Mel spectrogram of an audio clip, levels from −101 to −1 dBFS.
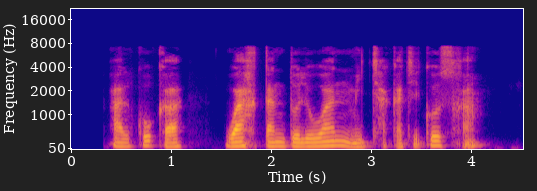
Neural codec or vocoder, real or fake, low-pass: codec, 16 kHz in and 24 kHz out, 1 kbps, XY-Tokenizer; fake; 7.2 kHz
